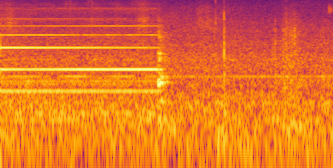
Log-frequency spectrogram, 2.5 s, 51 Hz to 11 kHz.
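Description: Quick Scan 1000 progesterone analyzer giving a steady electronic tone as a test is started. The tone cuts off with a small click about a second in.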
